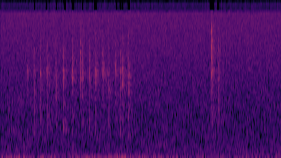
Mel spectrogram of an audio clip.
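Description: Quiet typing on a computer keyboard: a quick run of light clicking keystrokes for about two seconds, then a pause and one final isolated key press.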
